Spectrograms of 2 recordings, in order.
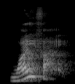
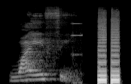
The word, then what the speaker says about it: Wi-Fi: Wi-Fi? Don't say wifey.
